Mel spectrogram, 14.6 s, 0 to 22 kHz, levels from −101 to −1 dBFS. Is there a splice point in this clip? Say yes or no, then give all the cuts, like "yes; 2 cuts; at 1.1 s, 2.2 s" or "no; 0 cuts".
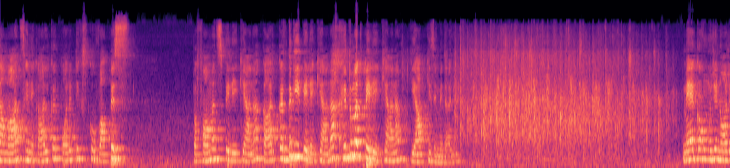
no; 0 cuts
